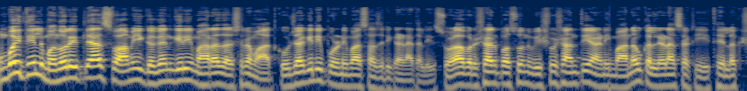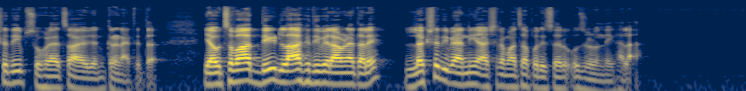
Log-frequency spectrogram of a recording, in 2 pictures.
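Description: A man speaks steadily into a microphone, like a news presenter.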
